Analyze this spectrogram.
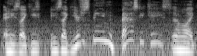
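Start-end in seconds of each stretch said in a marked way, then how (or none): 1.1-2.5 high falsetto mock scolding; high-pitched retold reproach; imitated fed-up partner. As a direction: mimic an exasperated partner in a squeaky voice.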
